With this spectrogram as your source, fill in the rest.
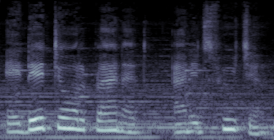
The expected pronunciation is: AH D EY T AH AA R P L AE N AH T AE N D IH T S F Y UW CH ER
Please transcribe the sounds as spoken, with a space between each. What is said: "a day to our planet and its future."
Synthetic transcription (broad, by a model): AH D EY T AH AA L P L AE N AH T AE N D IH T S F Y UW CH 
